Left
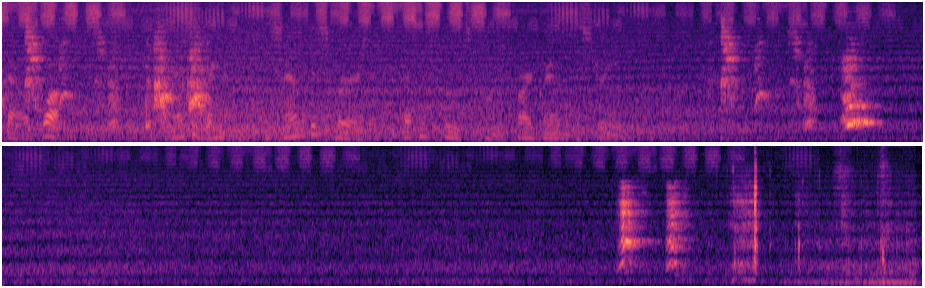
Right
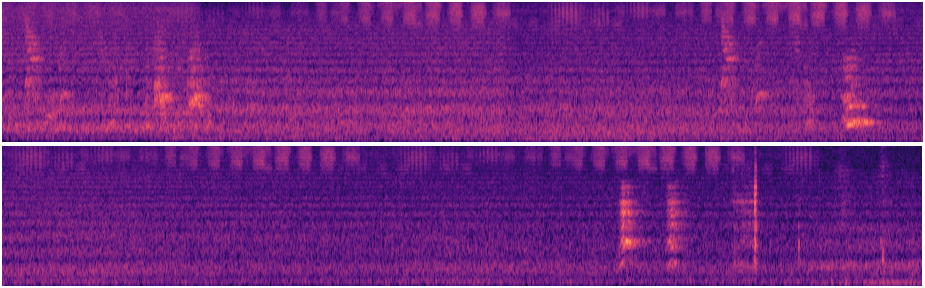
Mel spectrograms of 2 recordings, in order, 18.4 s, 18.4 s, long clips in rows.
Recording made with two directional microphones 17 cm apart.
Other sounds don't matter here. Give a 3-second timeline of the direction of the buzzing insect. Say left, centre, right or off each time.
left, centre, right, right, right, right.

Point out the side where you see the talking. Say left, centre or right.
left.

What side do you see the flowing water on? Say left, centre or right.
right.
